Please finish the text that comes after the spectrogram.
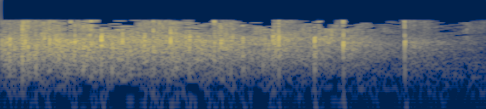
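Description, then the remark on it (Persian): A room full of people claps steadily to welcome a guest, a dense wash of overlapping hand claps with a few sharper individual claps standing out, fading slightly toward the end. “آقای دکتر هم پستاکشون رو ژاپن گذروندن در بحث نوروساینس و باعث افتخار تو جمعمون هستن تشویقشون بفرمایید”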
